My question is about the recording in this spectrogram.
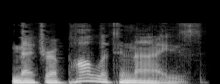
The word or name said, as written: metropolitanize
